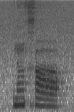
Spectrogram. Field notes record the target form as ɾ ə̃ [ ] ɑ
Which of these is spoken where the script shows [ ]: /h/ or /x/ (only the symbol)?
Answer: x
